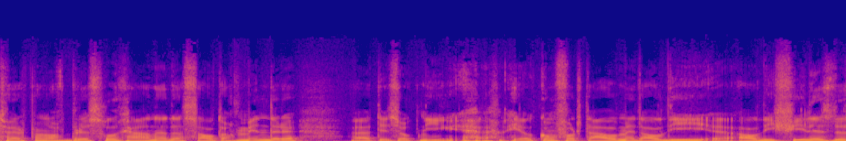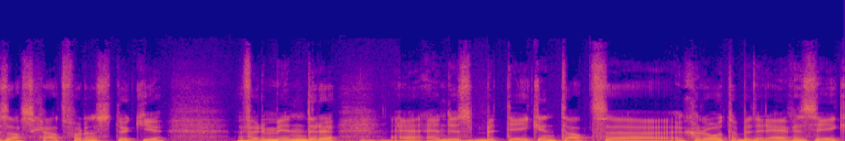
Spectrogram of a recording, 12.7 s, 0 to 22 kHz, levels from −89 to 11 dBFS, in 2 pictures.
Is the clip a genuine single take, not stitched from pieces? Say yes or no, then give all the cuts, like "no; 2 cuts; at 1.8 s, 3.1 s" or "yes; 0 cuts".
yes; 0 cuts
